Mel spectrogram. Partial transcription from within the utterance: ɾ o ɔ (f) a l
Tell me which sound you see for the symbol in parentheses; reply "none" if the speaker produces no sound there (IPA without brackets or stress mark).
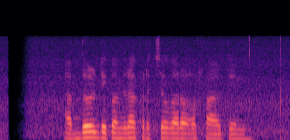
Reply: f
